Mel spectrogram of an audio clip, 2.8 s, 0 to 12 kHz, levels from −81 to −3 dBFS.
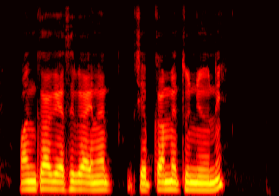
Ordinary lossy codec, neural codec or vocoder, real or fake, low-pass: none; none; real; 10.8 kHz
